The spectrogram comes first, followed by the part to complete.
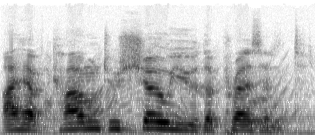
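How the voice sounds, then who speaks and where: Commanding, fairly high-voiced spirit played by a man. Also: lively intonation, unhurried, highs cut off. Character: commanding, hearty male spirit of Christmas present. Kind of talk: live student radio drama acting.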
